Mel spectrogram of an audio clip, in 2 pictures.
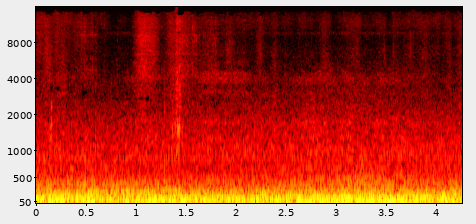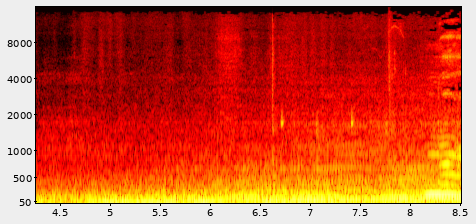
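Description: Hyundai HB20S Comfort TGDI turbo car engine accelerating from inside the cabin, a low rumbling drone that builds steadily louder toward the end, with no talk.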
